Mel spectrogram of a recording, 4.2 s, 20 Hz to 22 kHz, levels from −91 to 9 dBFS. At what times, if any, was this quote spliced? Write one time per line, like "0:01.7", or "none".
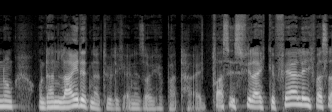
0:02.6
